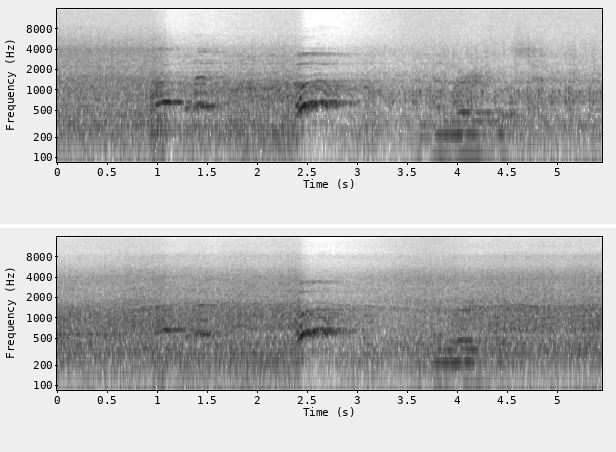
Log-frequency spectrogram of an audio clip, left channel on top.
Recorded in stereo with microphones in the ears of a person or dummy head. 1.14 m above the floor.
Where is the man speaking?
90° right, 6 m.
